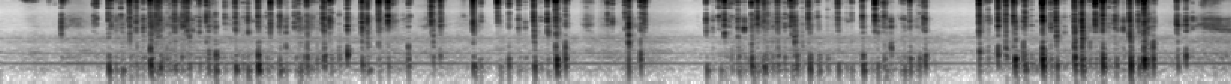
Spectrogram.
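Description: Typing on a computer keyboard: three quick runs of keystrokes, broken by short pauses about halfway through and again near the end, over a faint steady hum.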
